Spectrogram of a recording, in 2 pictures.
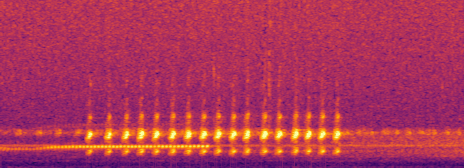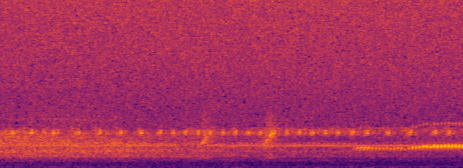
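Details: A night-time pond in North-East Italy in the middle of April: tree frogs deliver one brisk burst of rapid, regular croaks lasting about two and a half seconds, then fall quiet, leaving a steady mole-cricket trill.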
